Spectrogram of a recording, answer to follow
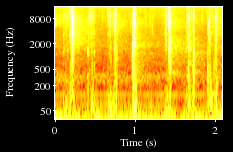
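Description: Tarot cards being shuffled by hand, an uneven run of crisp card clicks and snaps.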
